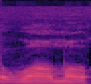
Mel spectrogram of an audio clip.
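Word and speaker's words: Uomo: are from the Mario wo collection just go to uh it's m a r iio Mario's easy now wo sounds like it's spelled with a wo uh but it's an Italian surname so it's m a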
